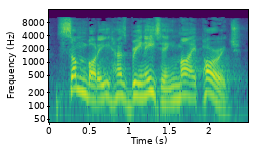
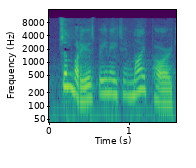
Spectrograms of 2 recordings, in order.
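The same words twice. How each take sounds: First: The voice is deep, big and growly. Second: The voice is soft and quiet. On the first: "in his great growly voice" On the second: "quiet voice"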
